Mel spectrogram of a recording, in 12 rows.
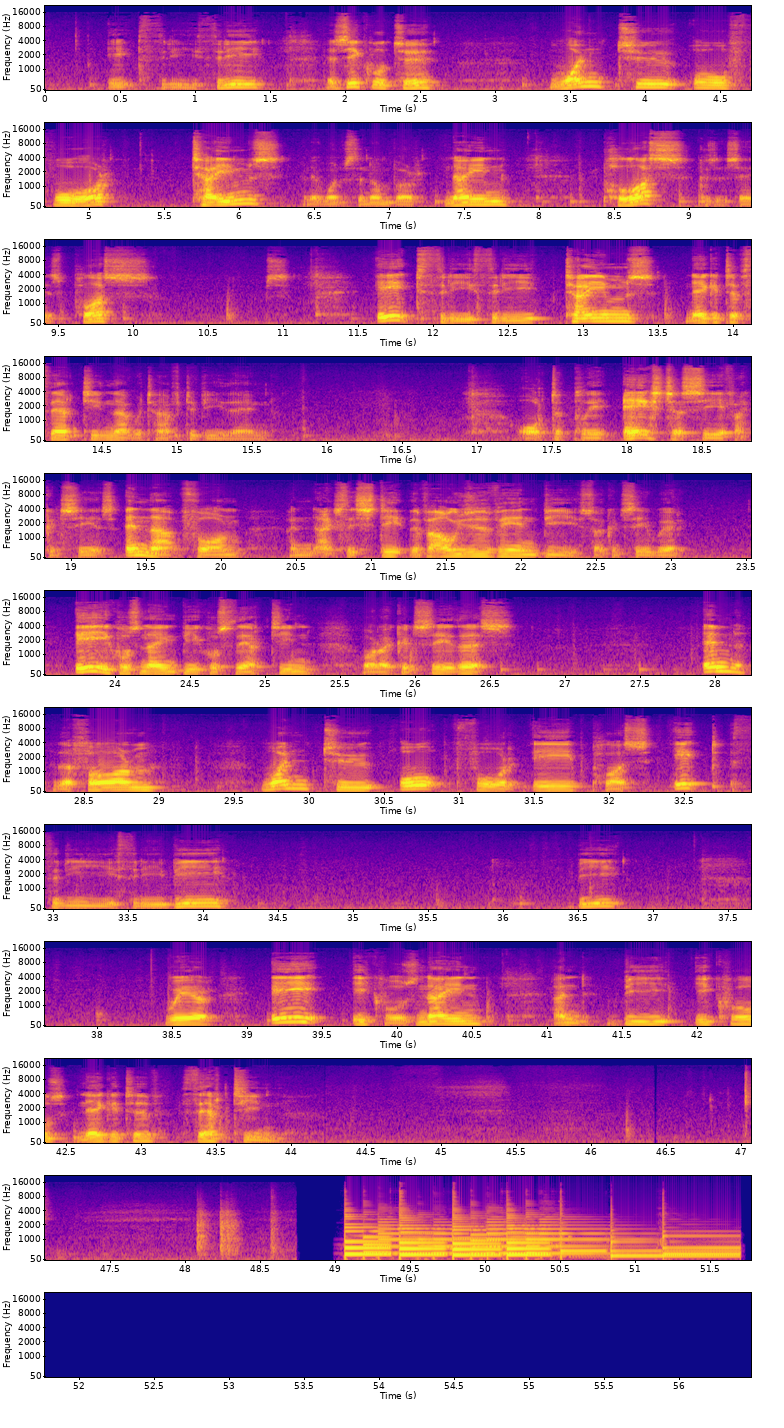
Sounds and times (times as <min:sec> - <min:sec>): Speech: 0:00.4 - 0:02.7, 0:03.4 - 0:10.2, 0:10.9 - 0:15.7, 0:17.3 - 0:23.1, 0:23.7 - 0:26.7, 0:27.9 - 0:29.1, 0:29.7 - 0:34.2, 0:36.5 - 0:36.9, 0:38.4 - 0:44.0
Music: 0:49.0 - 0:51.8.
